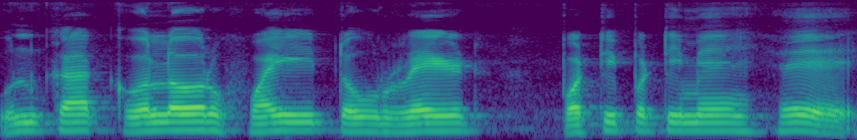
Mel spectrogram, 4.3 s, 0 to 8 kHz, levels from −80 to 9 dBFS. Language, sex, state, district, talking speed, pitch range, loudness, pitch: Hindi, male, Odisha, Malkangiri, 125 wpm, 125-135 Hz, -17 LUFS, 130 Hz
